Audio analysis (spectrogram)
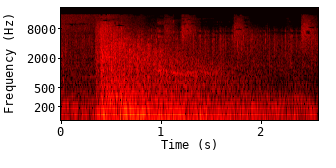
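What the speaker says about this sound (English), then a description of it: "Hit grenade" Grenade explosion in Syphon Filter, a single deep boom that hits abruptly and rolls on as a sustained low rumble, loud and alone.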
